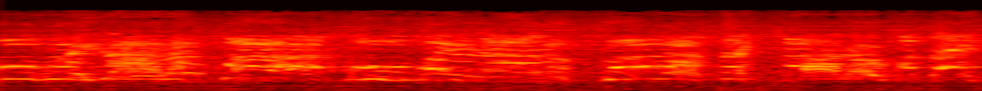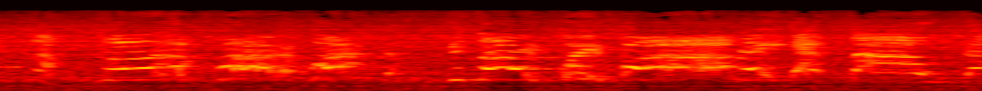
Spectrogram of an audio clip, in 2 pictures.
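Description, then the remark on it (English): A young boy from Wairarapa Moana chants and shouts forcefully in a rhythmic haka, loud, with sharp bursts of yelling over a steady background hum of outdoor noise, as a waka (canoe) hangs on chains above a haulage truck trailer. “So the canoe is still suspended above the trailer, and as this was happening, young boy from Wairarapa Moana is performing the haka.”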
